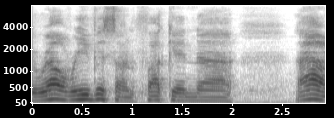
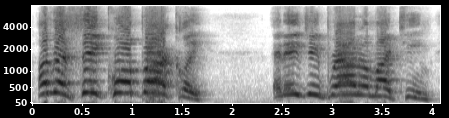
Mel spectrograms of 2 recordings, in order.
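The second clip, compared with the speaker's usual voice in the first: much higher and louder, yelling the names; excited shout; 10 semitones higher, 10 dB louder than usual. Real, not acted. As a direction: brag at the top of your lungs. Bragging about his players.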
